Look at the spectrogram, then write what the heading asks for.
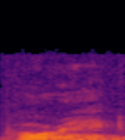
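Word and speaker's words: Pádraig: she's, no, that's spelled, it's pronounced, it's Poreg or O'Malley.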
